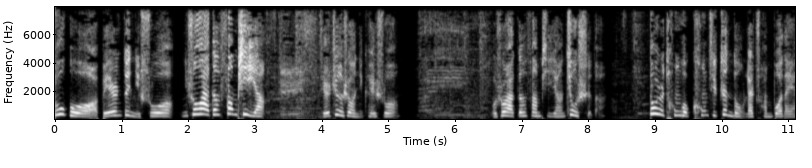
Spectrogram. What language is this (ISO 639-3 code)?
zho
